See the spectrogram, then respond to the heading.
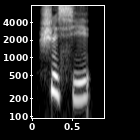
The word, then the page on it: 世袭: shì xí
